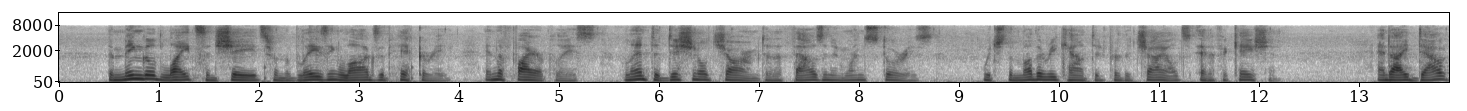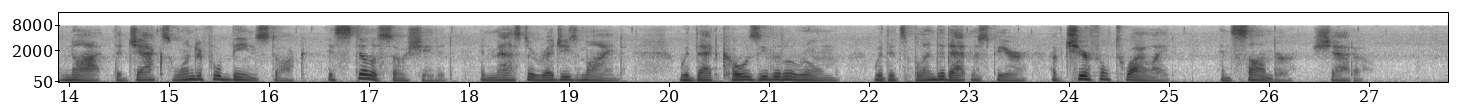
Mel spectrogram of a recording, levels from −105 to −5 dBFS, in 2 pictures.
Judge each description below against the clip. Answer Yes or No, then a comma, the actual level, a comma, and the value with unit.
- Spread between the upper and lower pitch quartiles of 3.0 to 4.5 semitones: Yes, average, 3.9 semitones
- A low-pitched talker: Yes, low, 130 Hz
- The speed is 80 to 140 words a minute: Yes, slow, 135 wpm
